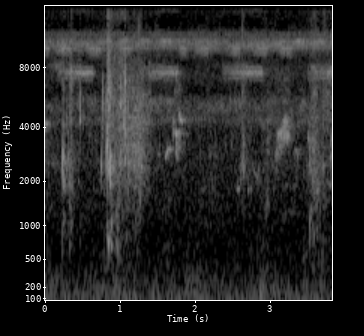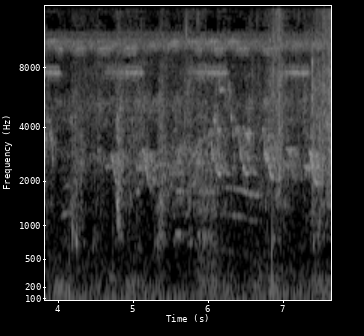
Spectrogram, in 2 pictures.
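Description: Faint outdoor ambience of birds chirping in scattered short calls, with small water splashes from hands moving in a pond and a faint high pulsing tone about once a second.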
